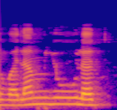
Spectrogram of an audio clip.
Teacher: میم ساکن ہے اس کے بعد یا آ گئی تو یہاں پر میم کو ہم ظاہر کر کے پڑھیں گے، کوئی غنّہ نہیں کریں گے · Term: اظہار شفوی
